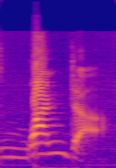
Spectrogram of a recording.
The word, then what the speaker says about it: wonder: r w o and d e r is pronounced wonder for example i wonder who that man talking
